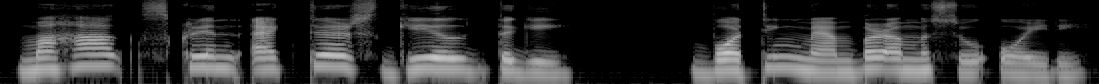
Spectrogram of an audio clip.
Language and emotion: Manipuri, neutral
